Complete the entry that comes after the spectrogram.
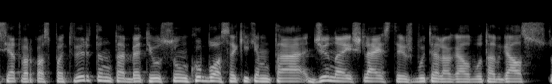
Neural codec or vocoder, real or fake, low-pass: none; real; 7.2 kHz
